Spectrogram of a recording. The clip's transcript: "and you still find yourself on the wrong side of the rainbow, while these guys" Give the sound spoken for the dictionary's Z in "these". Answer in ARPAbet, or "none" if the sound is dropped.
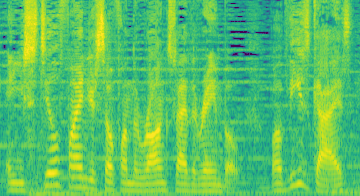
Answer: Z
